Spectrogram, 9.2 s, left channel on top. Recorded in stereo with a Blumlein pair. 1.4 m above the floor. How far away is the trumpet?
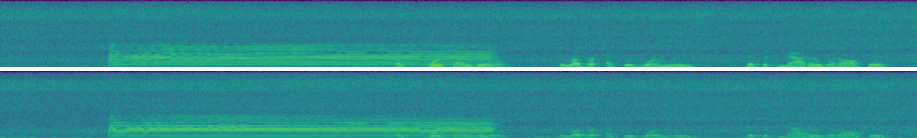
About 2.5 m.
